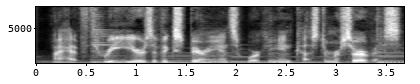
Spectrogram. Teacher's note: Emphasize 3 years and customer service.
